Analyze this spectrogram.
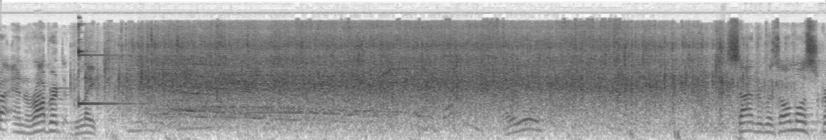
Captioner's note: audience applauding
